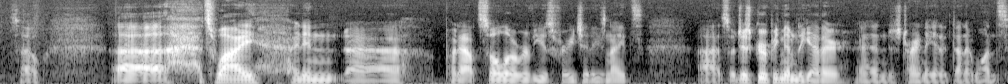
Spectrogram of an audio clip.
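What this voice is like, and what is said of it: Sick-sounding voice. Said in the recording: “As you might be able to tell from my voice, or you might not, I don't know. But I can hear it still. I am currently under the weather. I've been sick since Friday.”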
